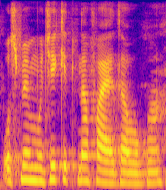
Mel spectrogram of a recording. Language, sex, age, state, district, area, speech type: Hindi, female, 30-45, Rajasthan, Jaipur, urban, spontaneous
